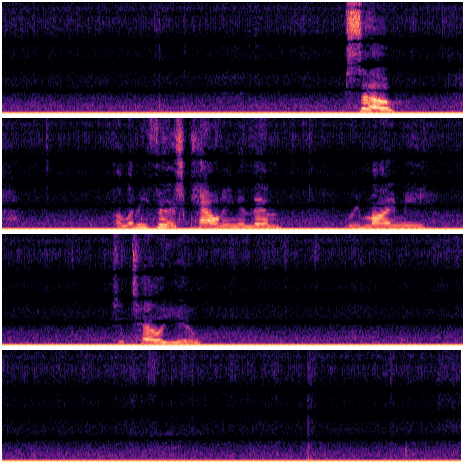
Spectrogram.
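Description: Plastic mesh ribbon rustles softly as hands handle it.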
